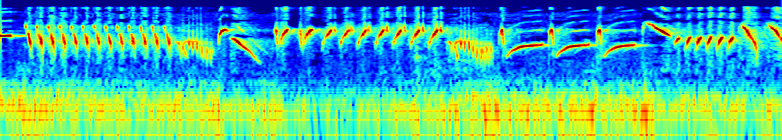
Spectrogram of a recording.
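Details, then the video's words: Masteran song from a caged canary with long rolls, used to train other birds: fast rattling trill, descending slurs, quick repeated rising notes and a closing trill, over a low background hum. "MASTERAN KENARI ROOL PANJANG"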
